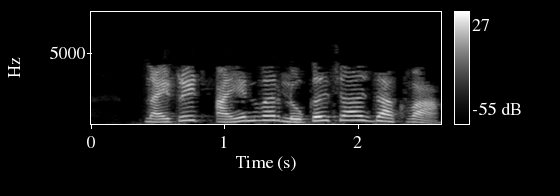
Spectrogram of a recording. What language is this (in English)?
Marathi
